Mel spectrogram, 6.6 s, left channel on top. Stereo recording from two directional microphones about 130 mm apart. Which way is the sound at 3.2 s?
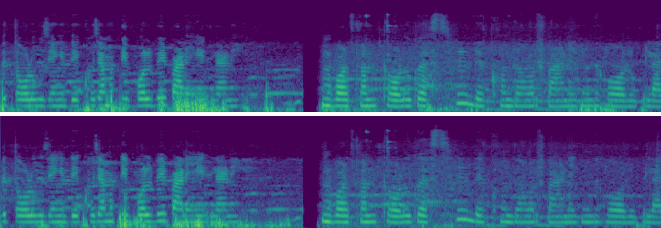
10° right (ahead or behind).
